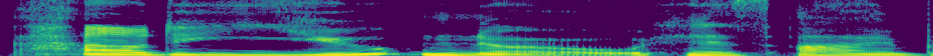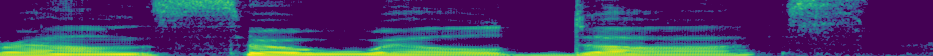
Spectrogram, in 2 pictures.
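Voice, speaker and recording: A woman's voice: on the low side, extremely slow, darkish tone, no room sound. Woman voicing a catty young storybook cousin. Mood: needling, catty. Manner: haughty, needling. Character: catty, faintly malicious young female cousin.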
